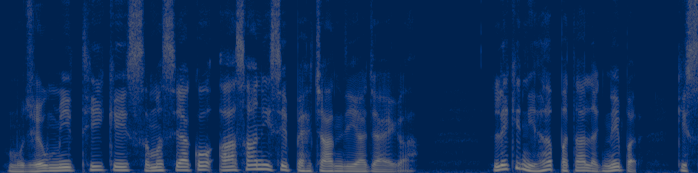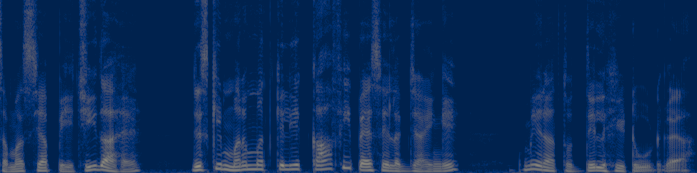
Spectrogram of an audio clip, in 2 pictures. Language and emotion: Hindi, sad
